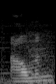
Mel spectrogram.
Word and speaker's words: almond: Oh, so you pronounce the L. Yeah. I say almond. Bonsai for dirt. Okay, to be fair, I think pronouncing it almond is just a me thing. It's weirdly easier. I just say almond. Because I don't know anyone else who actually pronounces it like that.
